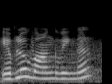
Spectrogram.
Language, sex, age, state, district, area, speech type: Tamil, female, 18-30, Tamil Nadu, Erode, rural, spontaneous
